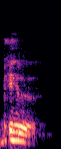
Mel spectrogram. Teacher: This bhir is again fourth letter in the pa varga, so it has to be aspirated.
